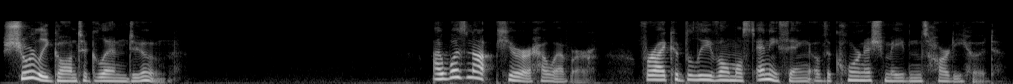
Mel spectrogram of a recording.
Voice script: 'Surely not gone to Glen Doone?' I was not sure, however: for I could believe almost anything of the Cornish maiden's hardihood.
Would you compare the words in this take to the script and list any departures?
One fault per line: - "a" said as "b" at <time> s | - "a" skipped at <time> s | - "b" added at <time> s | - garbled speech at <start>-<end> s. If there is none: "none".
- "not" skipped at 0.5 s
- "sure" said as "pure" at 5.0 s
